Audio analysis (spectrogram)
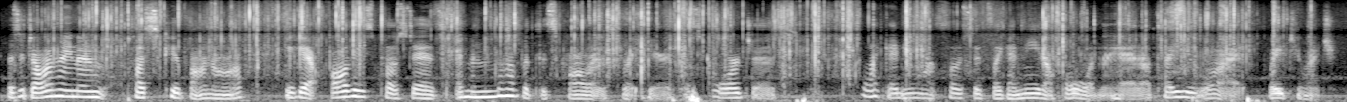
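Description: A woman's voice: sits low, very animated, moderate pace. An older woman in a casual craft haul vlog, chatty and enthusiastic, losing her voice, filmed over her craft table at home. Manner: chatty, enthusiastic, frequent laughs. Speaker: crafting vlogger. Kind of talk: casual haul show-and-tell. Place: craft room table, indoors. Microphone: camera above a craft table. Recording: noisy home recording.

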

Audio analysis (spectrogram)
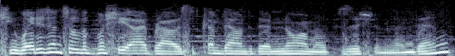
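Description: A woman's voice: very deep voice, normal speed. A woman hosting and narrating a radio soap opera, reading dramatic scripted story passages. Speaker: narrator and host. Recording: tinny vintage radio recording with music.

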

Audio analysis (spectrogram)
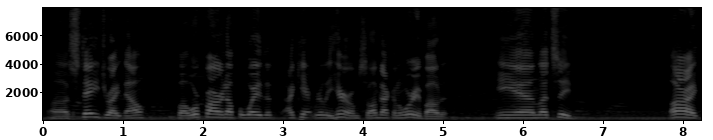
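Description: A chatty man hosts a live stream outdoors on a handheld mic, his voice worn down by a cold. He sits very high in pitch. Faint event noise runs behind him. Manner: chatty and upbeat, coaxing guests. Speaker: host. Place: outdoor park event beside a van.

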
